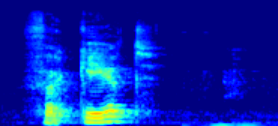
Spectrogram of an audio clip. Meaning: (adjective) 1. wrong 2. distorted; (verb) past participle of verkeren
- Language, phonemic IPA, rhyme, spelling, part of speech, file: Dutch, /vər.ˈkeːrt/, -eːrt, verkeerd, adjective / verb, Nl-verkeerd.ogg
